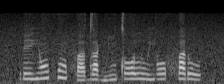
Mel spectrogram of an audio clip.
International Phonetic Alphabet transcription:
ɾe˧jɔ̃˦fɔ̃˦˨ fa˨˦da˦˨ ɡĩ˧tɔ˦lu˧jɔ˦ fa˦ɾo˧

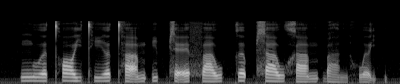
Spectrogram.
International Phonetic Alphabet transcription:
ŋu˧ə̯ t̪ʰɔ˧jt̪ʰi˨˦ə̯ t̪ʰa̰˧˥mʔi˦˥p̚sɛ̰˧˥ fa˨˦wkə˦˥p̚sa˧w xa˨˦mɓa̤˨˩n hwə̰˧˨jʔ

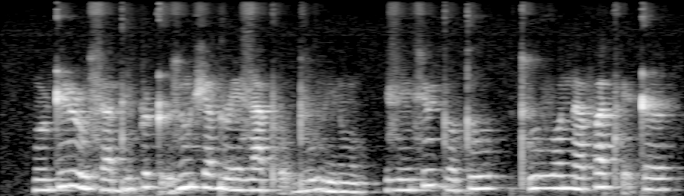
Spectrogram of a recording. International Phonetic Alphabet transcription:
ũ˨ʈĩ˦ ɭu˧sɐ˧ d̪i˨˦ɡɵ˦˨ʈṵ˨ zũ˦ʃɐ˦ ɡɹe˧za˧pʼo̰˨ du˨˦vĩ˨ɾũ˨ | zĩ˨sʉ˦ d̪o˨t̪u˧ | tʼu˧vo˧ nɐ˧fɐ˦tʼḛ˧ ʈɵ˧

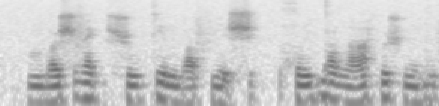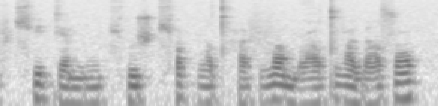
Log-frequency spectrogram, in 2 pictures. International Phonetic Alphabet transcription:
mbɒʂvæk ʂukembɒ fiʂ | χʷiɡo ðˤæhuʂ mbuft͡ɕʰekæmwu t͡ɕʰuʂt͡ɕʰɒkðˤitˤhæf vɒm ʕutˤve wæsˤo

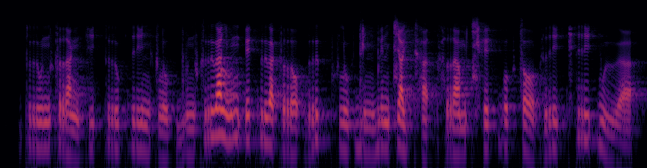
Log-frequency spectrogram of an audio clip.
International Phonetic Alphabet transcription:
pru˦˥nkra˨˩ŋ ki˥˩t̚pru˦˥k̚ ri˧nklo˨˩k̚bu˧n krɯ˥˩a̯lu˥˩n ʔe˥˩k̚rɯ˧a̯krɔː˨˩p̚rɯ˥˩k̚ pʰlu˦˥ʔdi˦˥n be˦˥nt͡ɕa˧j kʰa˨˩t̚kʰra˦˥mt͡ɕʰe˦˥k̚ wo˦˥k̚ sɔː˨˩kri˦˥t̚kʰri˥˩t̚ wɯ˨˩a̯

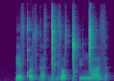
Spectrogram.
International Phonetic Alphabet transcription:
e˦zqʼu˨zɡa˨z ɡ͡ǀi˦zɔ˨zǀʰy˧ŋ͡ǀa˦z

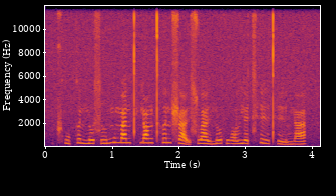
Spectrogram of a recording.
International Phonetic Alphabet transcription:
ʈ͡ʂʰṵ˨˩kə˥˨nn̪ɤ˥˨ sɹ̩˨˦mu˦ma˦n t̪ʰjɑ˦ŋt̪ʰə˦nʂa̰˨˩ɪ̯ swa˥˨ɪ̯ n̪ɤ˦fwɔ˨˦ ljɛ˨˦t͡sʰe˥˨ɪ̯t̪ʰḛ˨˩ɪ̯ ljä˨˦

